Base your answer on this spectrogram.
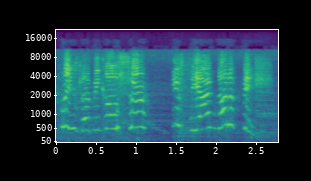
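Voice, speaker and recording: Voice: very high voice, normal speed, low-quality recording. A performer voicing an innocent, earnest wooden puppet boy in a dubbed cartoon, childlike and polite. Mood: pleading. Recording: loud music behind the voice.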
